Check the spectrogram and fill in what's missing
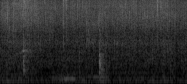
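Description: Onions stirred and fried in a pan for tomato bath, a soft continuous sizzle with occasional scraping strokes of a spoon, close but fairly quiet, no talking.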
